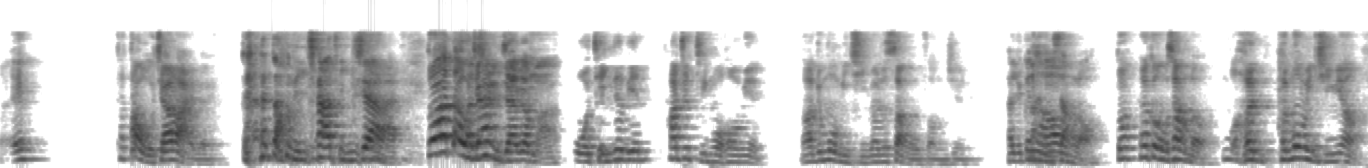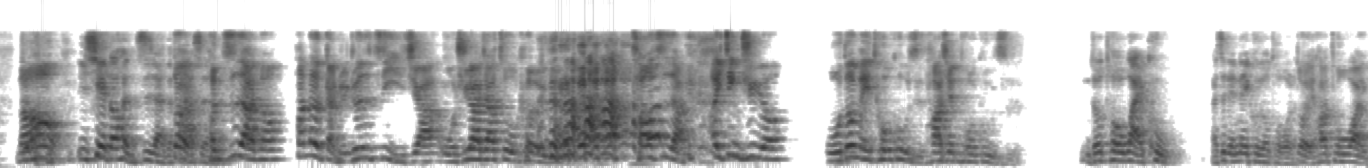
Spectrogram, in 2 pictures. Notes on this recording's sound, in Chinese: 因為還在各種嘗試錄音方式，音質可能會有落差。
